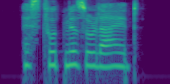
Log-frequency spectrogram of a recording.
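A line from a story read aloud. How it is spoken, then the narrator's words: Weak child's voice. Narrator (German): sagt der Bub mit schwacher Stimme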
